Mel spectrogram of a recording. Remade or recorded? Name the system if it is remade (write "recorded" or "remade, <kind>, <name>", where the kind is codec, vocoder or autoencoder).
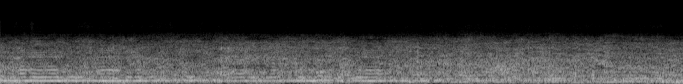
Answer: remade, codec, SNAC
